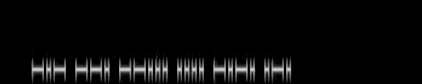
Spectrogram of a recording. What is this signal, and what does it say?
Morse code, heard as a keyed tone, about 33 wpm, 700 Hz. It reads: KG7HCR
